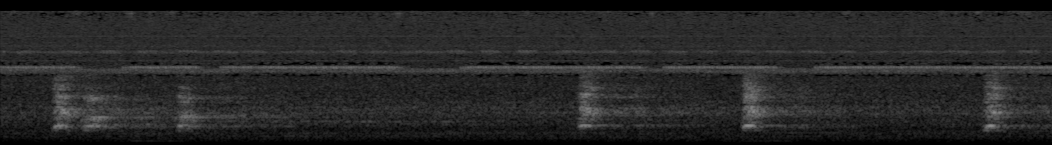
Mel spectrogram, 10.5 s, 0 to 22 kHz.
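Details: A dog named Rex, running around at night on 7 October 2018, barks about five times: short harsh barks, some in quick doubles, spaced one to four seconds apart, over a steady high insect-like drone.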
